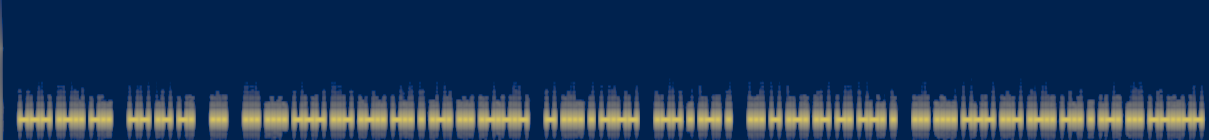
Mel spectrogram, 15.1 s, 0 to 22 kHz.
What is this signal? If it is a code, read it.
Morse code, heard as a keyed tone, about 34 wpm, 600 Hz. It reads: OLD MAN S SHOULDERS. THEY WERE STRANGE SHOULDERS,
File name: the old man and the sea / the old man and the sea 1 35wpm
